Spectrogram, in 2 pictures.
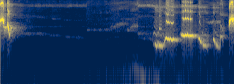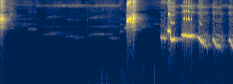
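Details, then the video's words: Tutoring recording of white-rumped shama song: short bursts of bright whistled and warbling phrases separated by pauses of about a second, with a faint low rumble between phrases. "Masteran burung murai batu suata unik sukses bikin emosi"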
